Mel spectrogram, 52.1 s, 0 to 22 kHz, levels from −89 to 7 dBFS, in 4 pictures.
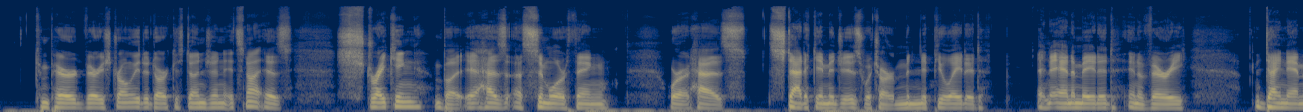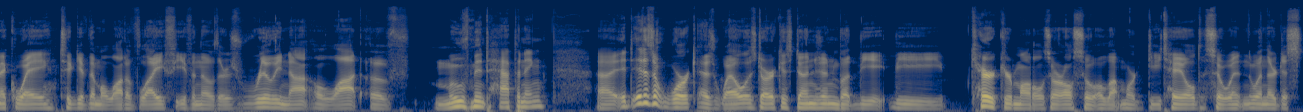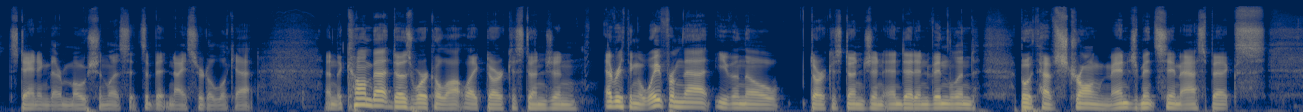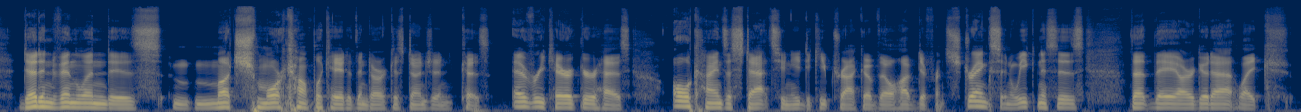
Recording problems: none

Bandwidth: 17.5 kHz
